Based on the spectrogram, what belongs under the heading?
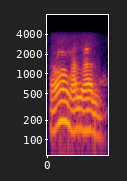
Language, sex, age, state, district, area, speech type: Assamese, male, 30-45, Assam, Jorhat, urban, conversation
